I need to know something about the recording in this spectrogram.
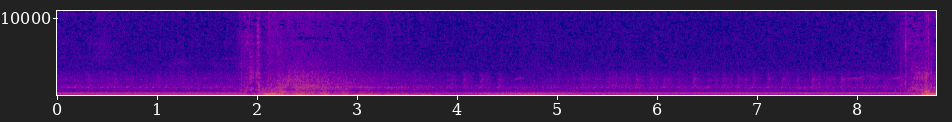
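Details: Honda S2000, petrol, five minutes after a cold start, suspected rod knock: steady idle, then a quick throttle blip, and the revs sag below normal idle before settling; owner blames a dodgy idle air control valve. Check engine light is from an unsuitable sports cat.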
